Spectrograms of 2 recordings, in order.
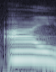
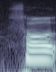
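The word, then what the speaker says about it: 相: Âm kunyomi của chữ này đọc là ai, ví dụ trong từ aite là chữ tương và chữ thủ, nghĩa là đối phương. Aikawarazu là tương biến, nghĩa là như bình thường. Âm on đọc là so hoặc là sho, ví dụ trong từ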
